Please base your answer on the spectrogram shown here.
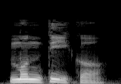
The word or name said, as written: Montico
